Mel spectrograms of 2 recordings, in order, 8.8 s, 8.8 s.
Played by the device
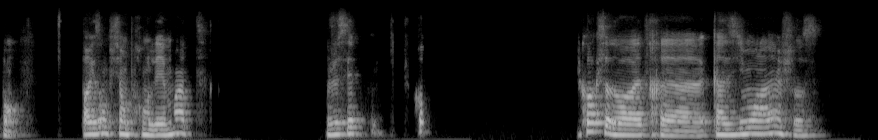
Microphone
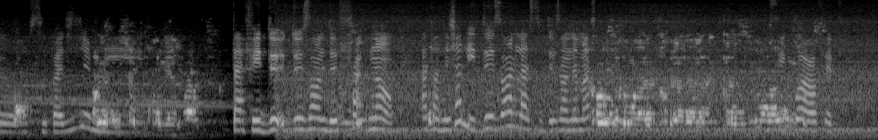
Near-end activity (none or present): present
